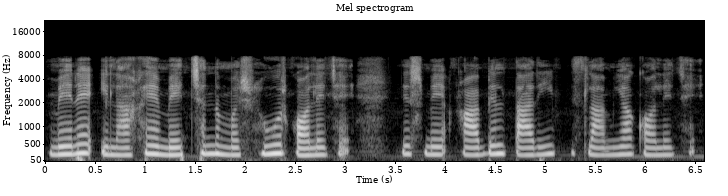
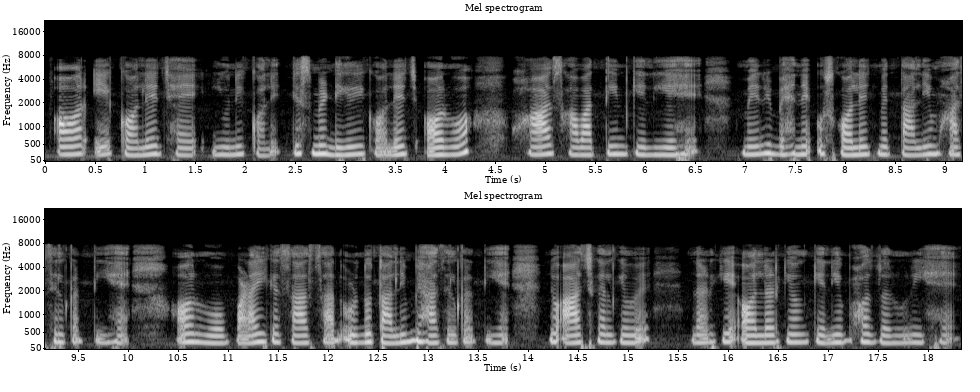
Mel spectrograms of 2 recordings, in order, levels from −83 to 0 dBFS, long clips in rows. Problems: none marked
